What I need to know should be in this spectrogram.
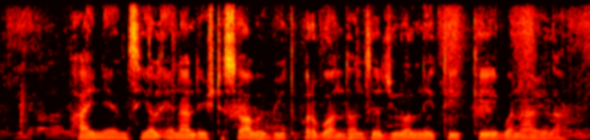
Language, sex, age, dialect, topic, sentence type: Bhojpuri, male, 18-24, Southern / Standard, banking, statement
